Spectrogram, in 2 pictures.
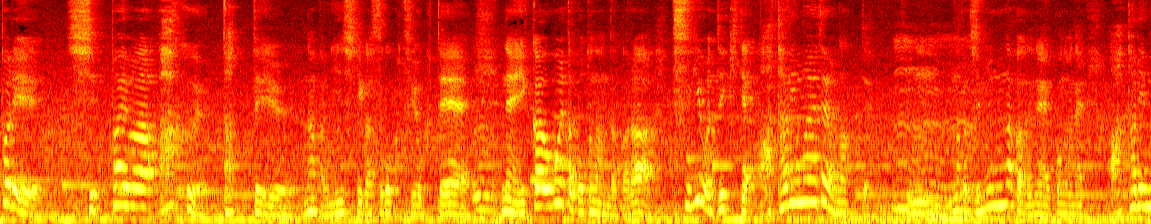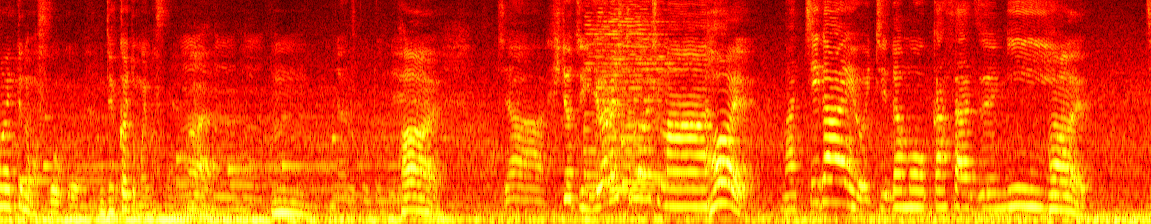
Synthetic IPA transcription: japːaɾʲi | ɕipːaiβaʔakɯ̟d̪at̪ːe̞jɯ̟ːnãŋkaɲ̟ĩɰ̃ɕi̥kʲiɡasɨɡo̞kɯ̟̥t͡sɨjo̞kɯ̟̥t̪e̞ne̞ikːaio̞bo̞e̞t̪ako̞t̪o̞nãnd̪akaɾa | t͡sɨɡʲiβad̪e̞kʲi̥t̪e̞ʔat̪aɾʲimaed̪ajo̞nat̪ːe̞ | ɯ̟̃ɴnãŋkad͡ʑibɯ̃nːo̞nakad̪e̞ne̞ko̞no̞ne̞ | at̪aɾʲimaet̪ːeiɯ̟noɡasɨɡo̞kɯ̟d̪e̞kːaɾit̪omo̞imasɨna | ɯ̃ɴnaɾɯ̟ho̞d̪onehai | d͡ʑaːçʲi̥t̪o̞t͡sɨiiɾaɾai̥t͡sɨmõɕimahai | mat͡ɕiɡaio̞it͡ɕid̪omoːkasazɨɲ̟ihai

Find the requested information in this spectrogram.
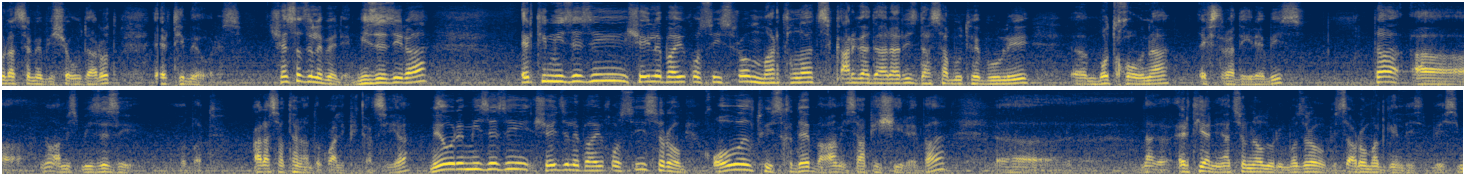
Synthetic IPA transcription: ɔnat̪sʰɛmɛbiʃɛud̪aɾɔt̪ʰ | ɛɾt̪ʰimɛ̰ɔ̰ɾɛs | ʃɛsad̪zlɛbɛlḭamizɛziɾa | ɛɾt̪ʰimizɛziʃɛilɛbaiqʼɔsisɾɔmːaɾt̪ʰlˠat̪sʰkʼaɾɡad̪aɾaɾis̬d̪asabut̪ʰɛbuli | mɔt̪ʰχɔvna | ɛkst̪ʼɾad̪iɾɛbis | d̪̥a | nuamismizɛzi | alˠba̰t̪ʰ | aɾasat̪ʰanad̪ɔkʼwalipʰikʼat̪sʰia | mɛɔɾɛmizɛziʃɛid̪zlɛbaiqʼɔsisɾɔmqʼɔvɛlˠt̪ʰwisχd̪ɛbaːmisapʰiʃiɾɛba | ɛɾt̪ʰianinat̪sʰiɔnalˠuɾimɔd̪zɾaɔbist̪sʼaɾmɔmad̪ɡɛnlisbis

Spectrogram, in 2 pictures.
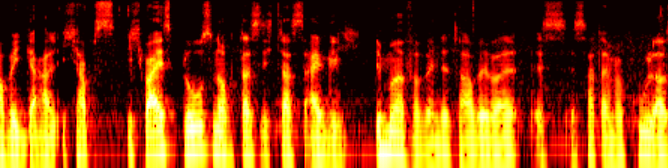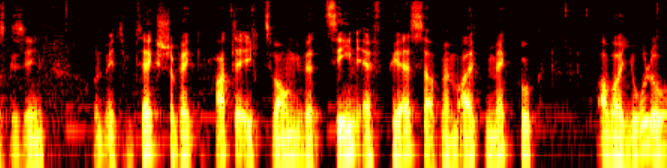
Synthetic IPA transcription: ʔaːbɐeɡaːlʔɪçhaːbsʔɪçv̥aɪsb̥loːsnɔχd̥asɪçd̥asʔa̰ɪɡŋ̩tlɪçʔɪmɐfɛɐvɛndəthaːbəvaɪlʔɛ̰sɛshatʔaɪnfakʰuːlaʊsɡ̥əzeːənʔʊntmɪt̚d̥eːmtʰɛkstəbɛkhatəʔɪçt͡sv̥aːɐʊnɡəfeːɐt͡seːnʔɛfpʰeːɛsaʊfmaɪnəmʔa̰ltn̩mɛk̚b̥ʊk | ʔa̰ːbɐjoːlo

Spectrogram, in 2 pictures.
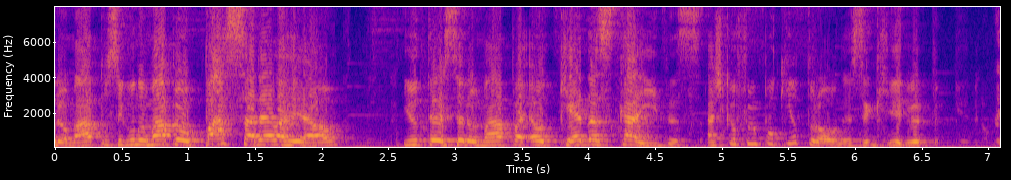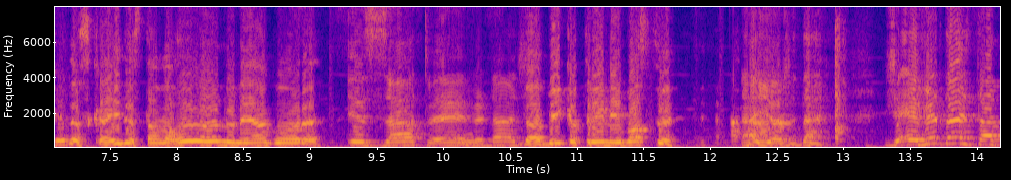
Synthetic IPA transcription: ɾʊmapɐʊseɡũnd̪ʊmapɐɛʊpasaɾɛlɐheaw | ɪʊt̪eɾsejɾʊmapɐɛʊkɛd̪ɐskaid̪ɐsaʃʊ̥kɪewfujũpowkĩɲʊt̪ɾownesɪakʰi | ʊkɛd̪ɐskaid̪ɐst̪avɐɦolɐ̃d̪ʊnɛaɡɔɾɐ | ezat̪ʊɛɛveɾd̪ad͡ʒɪd̪abẽj̃kɪewt̪ɾejnejbast̪ɐ̃t͡ʃɪaiɔʒad̪a | ʒaɛveɾd̪ad͡ʒɪt̪a

